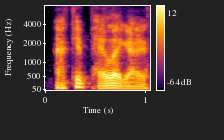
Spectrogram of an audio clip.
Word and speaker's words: archipelago: like how do you say that one archipelago archipelago thank you in this physics-driven sandbox use cheers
